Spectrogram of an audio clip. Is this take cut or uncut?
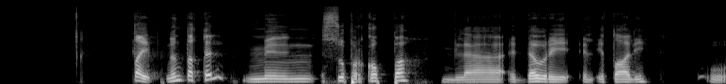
uncut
